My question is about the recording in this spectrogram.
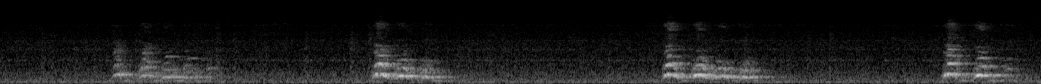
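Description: A dog barking: four drawn-out barks about three seconds apart, each falling slightly in pitch.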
